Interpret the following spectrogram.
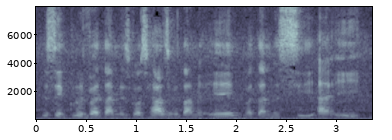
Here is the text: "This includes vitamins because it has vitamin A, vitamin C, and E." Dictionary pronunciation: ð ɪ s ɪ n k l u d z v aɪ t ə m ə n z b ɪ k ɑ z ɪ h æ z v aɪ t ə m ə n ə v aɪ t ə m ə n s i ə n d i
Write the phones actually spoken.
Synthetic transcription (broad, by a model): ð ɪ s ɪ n k l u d v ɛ t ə m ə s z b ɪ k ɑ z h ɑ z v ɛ t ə m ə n ə v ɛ t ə m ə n s i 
